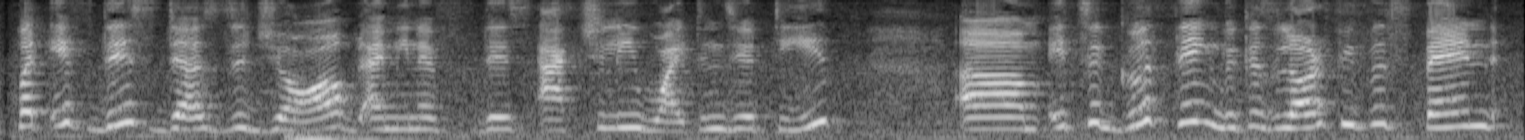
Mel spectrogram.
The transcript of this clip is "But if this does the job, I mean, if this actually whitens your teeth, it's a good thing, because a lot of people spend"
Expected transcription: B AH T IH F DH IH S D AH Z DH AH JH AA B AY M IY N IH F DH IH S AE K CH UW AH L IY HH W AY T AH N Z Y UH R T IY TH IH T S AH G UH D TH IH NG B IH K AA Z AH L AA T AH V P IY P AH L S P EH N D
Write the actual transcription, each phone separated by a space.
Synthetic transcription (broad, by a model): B AH T IH F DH IH S D AH Z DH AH JH AA B AY M IY N IH F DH IH S AE K CH UW AH L IY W AY T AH N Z Y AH R T IY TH IH T S AH G UH D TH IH NG B IH K AA Z AH L AA T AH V P IY P AH L S P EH N D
